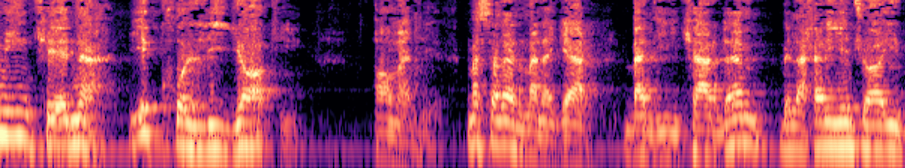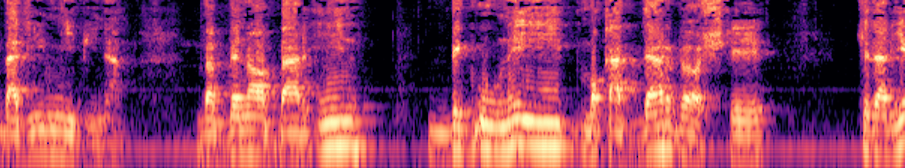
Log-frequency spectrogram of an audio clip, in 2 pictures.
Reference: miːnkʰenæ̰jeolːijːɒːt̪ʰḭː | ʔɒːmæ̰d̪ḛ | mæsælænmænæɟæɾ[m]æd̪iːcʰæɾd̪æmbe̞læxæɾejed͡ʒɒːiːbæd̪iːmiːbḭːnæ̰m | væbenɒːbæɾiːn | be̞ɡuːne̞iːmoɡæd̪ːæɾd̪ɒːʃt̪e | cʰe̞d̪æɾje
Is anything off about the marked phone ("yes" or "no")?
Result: yes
